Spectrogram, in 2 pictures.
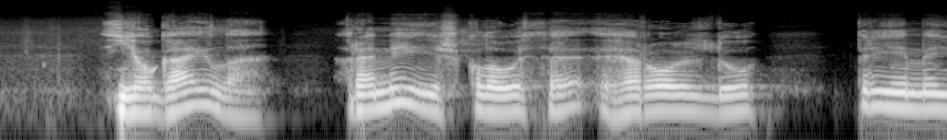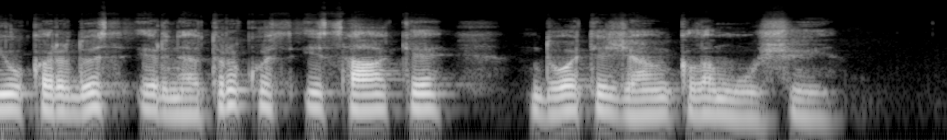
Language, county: Lithuanian, Šiauliai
